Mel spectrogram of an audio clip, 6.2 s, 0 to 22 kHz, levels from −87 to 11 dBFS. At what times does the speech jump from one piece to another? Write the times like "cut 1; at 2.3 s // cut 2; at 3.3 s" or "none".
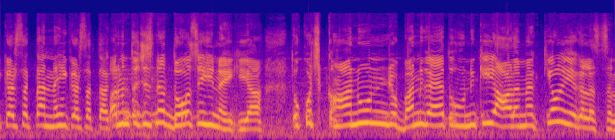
cut 1; at 1.1 s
